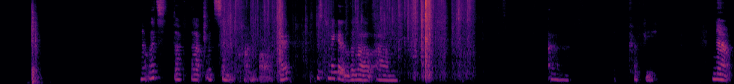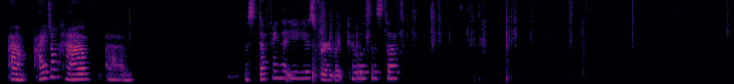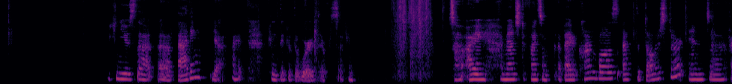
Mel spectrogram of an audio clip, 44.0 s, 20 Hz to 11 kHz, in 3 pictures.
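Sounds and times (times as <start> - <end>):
plastic bag crinkling: 4.1 - 9.6, 37.2 - 38.2
fabric rustling: 4.4 - 10.2, 20.9 - 31.4, 37.2 - 38.2.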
